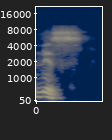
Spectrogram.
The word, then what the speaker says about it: gneiss: Actually, gis we write gis, but we should pronounce as a nis, Nisic rock.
